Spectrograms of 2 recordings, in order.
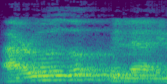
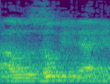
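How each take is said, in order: First: Both the ain and dh sounds are pronounced. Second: A z sound replaces the dh sound. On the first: The speaker calls it right. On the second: The speaker calls it wrong.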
